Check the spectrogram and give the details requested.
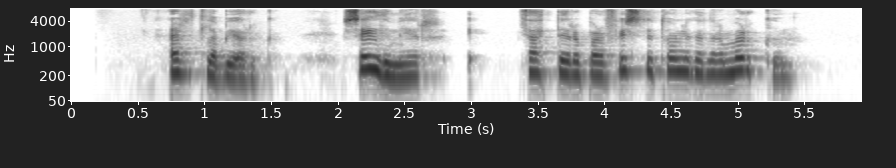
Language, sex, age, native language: Icelandic, female, 30-39, Icelandic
